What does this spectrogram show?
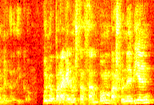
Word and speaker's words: zambomba: de sevilla usando la zambomba que diga zambomba o diga zambomba vale si dice la zambomba zambomba acento en la o la niña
